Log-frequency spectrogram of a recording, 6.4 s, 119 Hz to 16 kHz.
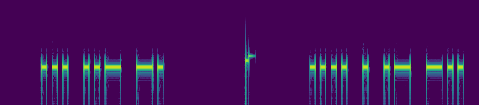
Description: Morse code, heard as a keyed tone, about 17 wpm, 700 Hz. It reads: SUN HEAD
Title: Sentences from Top 300 Words - New Word Drill - 17wpm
